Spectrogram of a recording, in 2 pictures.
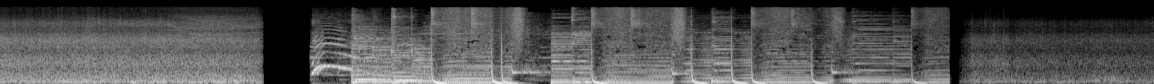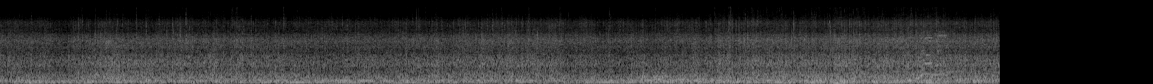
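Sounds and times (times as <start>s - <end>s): heavy rain on a car: 0.0s - 2.6s, 9.6s - 21.6s
tyres rumbling on wet road: 0.0s - 2.6s, 9.6s - 21.6s.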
